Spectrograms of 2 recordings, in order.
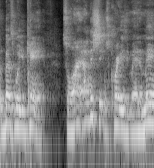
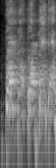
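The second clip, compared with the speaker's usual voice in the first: high, softer popping blows; imitated punch flurry; 10 semitones higher, 6 dB quieter than usual. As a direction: mimic quick punches with your mouth. Imitates more punches landing.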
